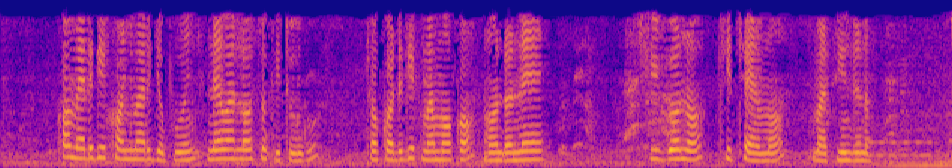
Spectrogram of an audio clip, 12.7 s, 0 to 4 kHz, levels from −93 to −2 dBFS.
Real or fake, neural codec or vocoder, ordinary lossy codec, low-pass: fake; codec, 44.1 kHz, 7.8 kbps, Pupu-Codec; AAC, 16 kbps; 3.6 kHz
